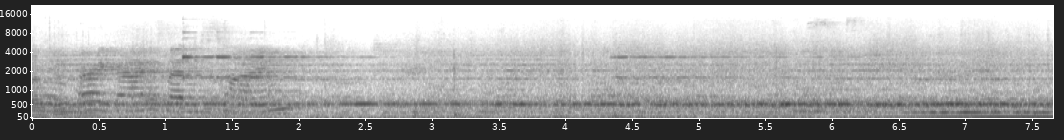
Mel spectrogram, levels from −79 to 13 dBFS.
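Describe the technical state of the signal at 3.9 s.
At 3.9 s the signal is inside a jitter buffer speed-up running from 3.66 to 4.28 s: the receiver trims an overfull buffer by cutting out short pitch-period chunks, about 150 ms in all, so the sound plays at 122% speed with unchanged pitch and feels hurried. A spectrogram shows harmonics at the same frequencies but compressed in time, and the waveform shows repeated cycles spliced out.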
